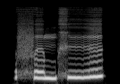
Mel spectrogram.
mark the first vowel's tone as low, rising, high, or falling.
low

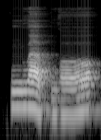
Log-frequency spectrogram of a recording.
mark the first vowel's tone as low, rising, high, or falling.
falling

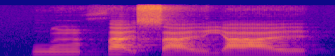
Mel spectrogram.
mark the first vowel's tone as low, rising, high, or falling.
high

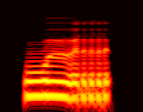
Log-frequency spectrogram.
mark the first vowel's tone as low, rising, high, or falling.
low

